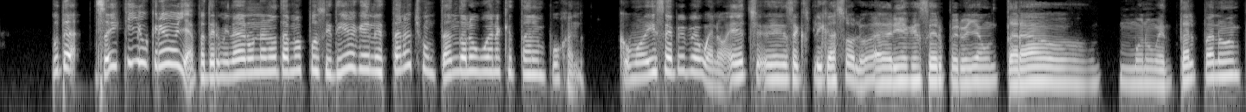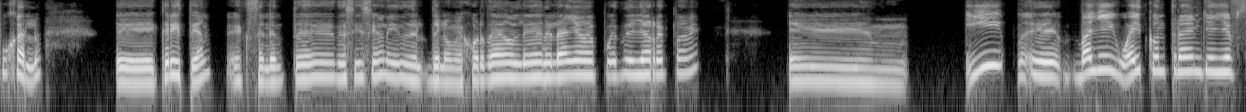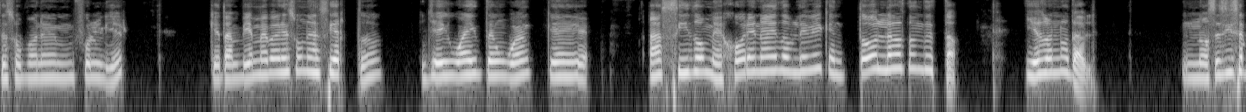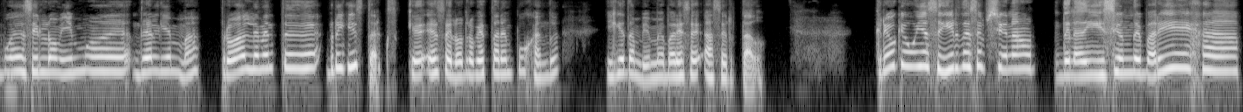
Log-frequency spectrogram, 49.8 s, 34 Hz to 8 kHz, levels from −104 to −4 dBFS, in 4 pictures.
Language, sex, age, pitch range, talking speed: Spanish, male, 20-39, 180-250 Hz, 170 wpm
